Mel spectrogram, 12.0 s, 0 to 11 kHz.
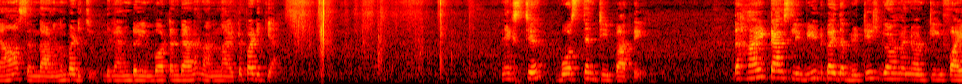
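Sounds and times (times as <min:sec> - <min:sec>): paper rustling: 0:03.6 - 0:06.0.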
